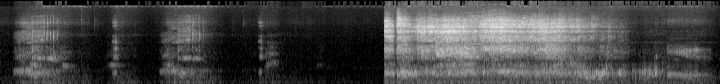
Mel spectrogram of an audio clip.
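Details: A few short throaty bursts, then one long, loud, rumbling belch lasting about three seconds; burping.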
